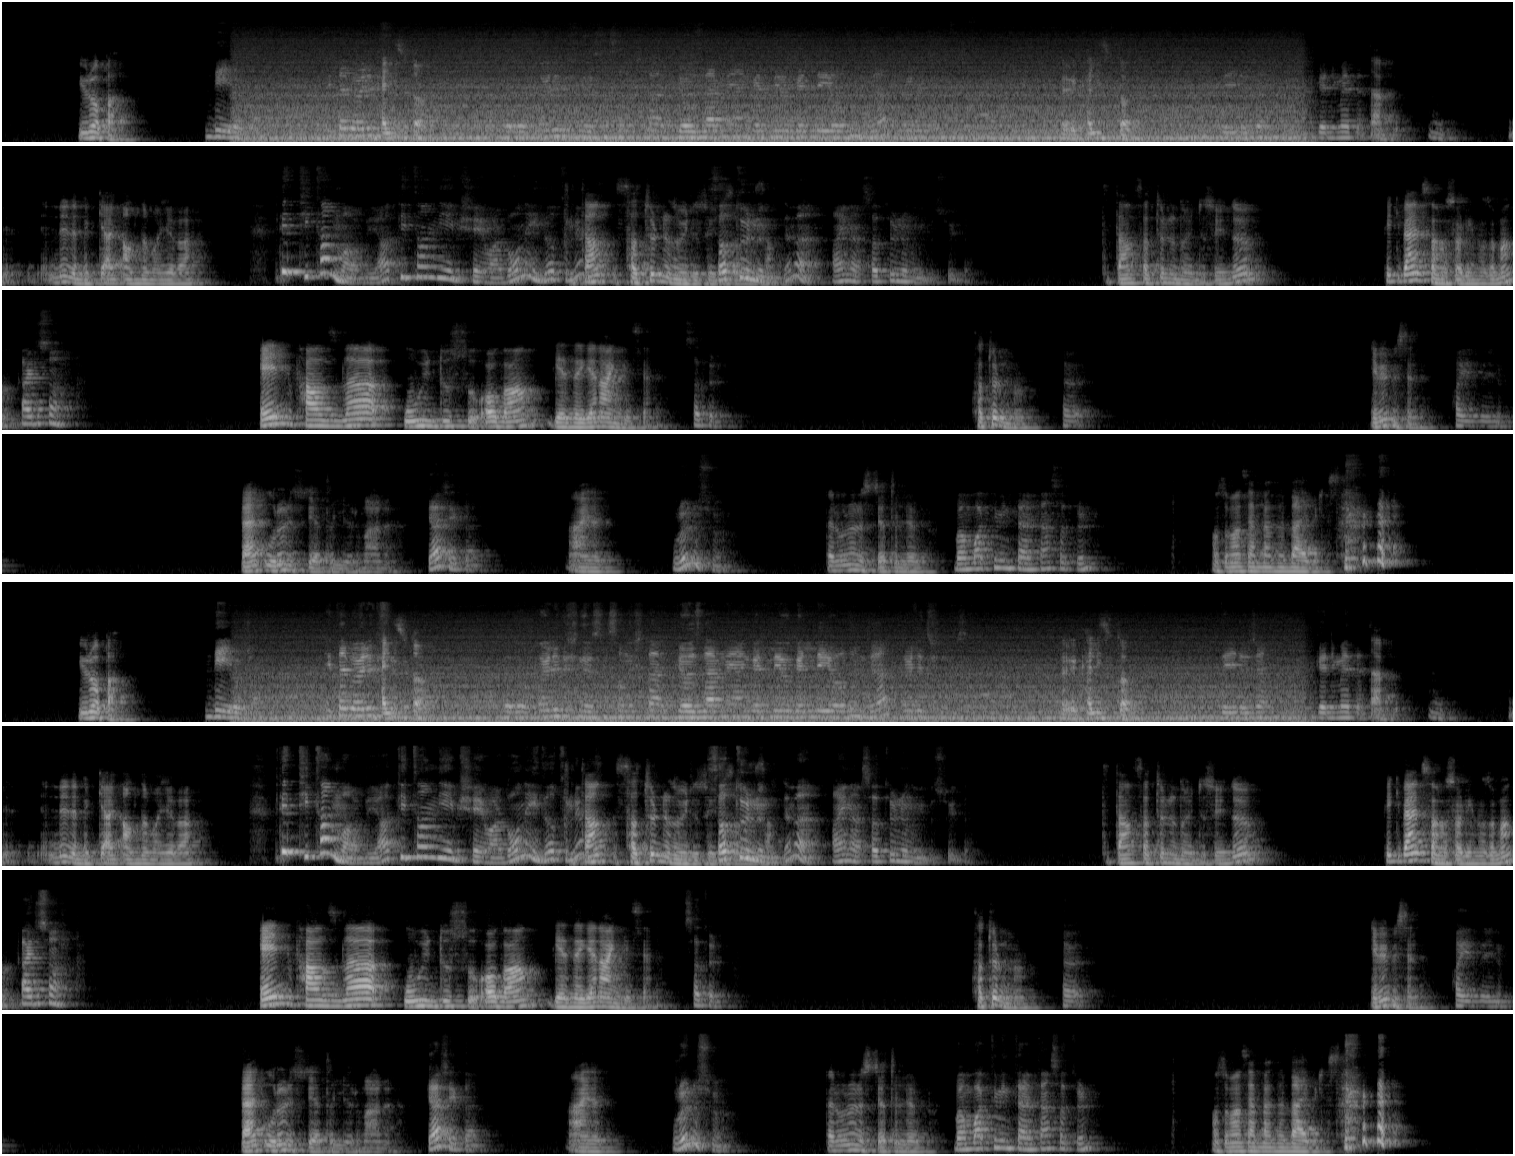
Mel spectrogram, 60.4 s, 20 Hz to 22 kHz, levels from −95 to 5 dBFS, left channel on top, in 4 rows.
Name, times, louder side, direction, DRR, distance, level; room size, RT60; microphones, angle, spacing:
voice 1, 0.8-1.2 3.8-4.3 10.6-11.3 13.7-13.9 14.3-14.4 15.1-15.2 15.5-17.1 20.9-22.6 26.2-27.7 28.9-30.3 32.8-36.8 39.9-40.5 43.9-44.4 47.7-49.2 51.0-51.3 53.6-54.5 57.4-58.8, right 2 dB, 25° right, 1.5 m, -36 dB
voice 2, 2.0-2.7 3.2-4.1 5.0-9.8 12.1-12.7 13.1-13.7 17.6-21.0 22.3-24.7 30.4-30.9 37.1-37.4 40.8-41.1 44.7-45.3 49.6-50.1 52.0-52.6 54.9-56.3 58.7-59.1, right 3 dB, 55° right, 0.8 m, -38 dB
sound 1, 2.3-13.0, left 2 dB, 55° left, 7.3 m, -41 dB
21.5 x 12.0 x 3.6 m
head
